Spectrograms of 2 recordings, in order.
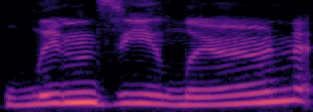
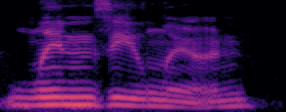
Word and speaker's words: Lindsey Loon: TR SL lindsy loon and it's Lindsay like Lohan but not and spelled with an ey as Lindsay should be spelled l n DS e y loon like Looney Tunes so it's just link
